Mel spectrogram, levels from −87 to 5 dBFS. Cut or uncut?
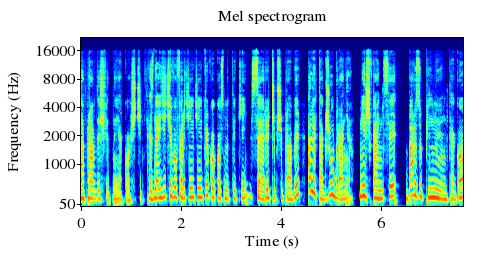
cut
